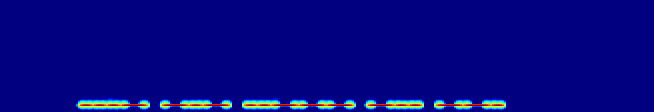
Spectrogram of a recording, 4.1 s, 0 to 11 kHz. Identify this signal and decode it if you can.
Morse code, heard as a keyed tone, about 28 wpm, 700 Hz. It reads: VK2DG
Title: DXCC-100 Call Signs - 5 Characters - 28wpm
